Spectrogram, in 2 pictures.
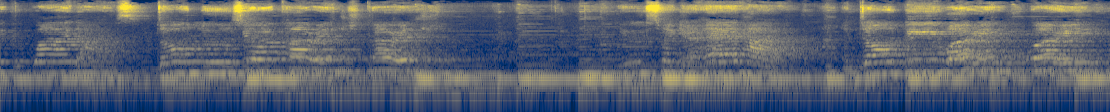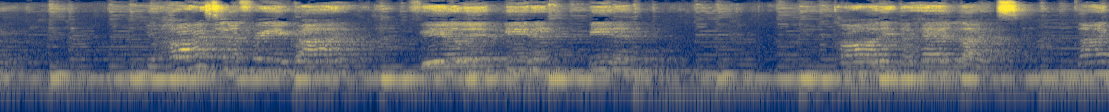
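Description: A woman singing over a strummed acoustic guitar in a tunnel.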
